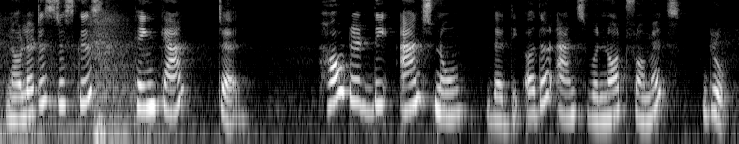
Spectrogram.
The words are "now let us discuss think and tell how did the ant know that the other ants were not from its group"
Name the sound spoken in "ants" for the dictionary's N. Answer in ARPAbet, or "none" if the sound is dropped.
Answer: N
